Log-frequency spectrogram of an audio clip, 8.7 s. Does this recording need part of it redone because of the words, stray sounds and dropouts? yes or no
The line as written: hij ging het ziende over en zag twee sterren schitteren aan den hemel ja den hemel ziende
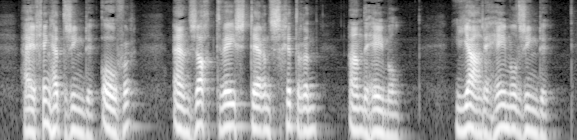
yes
